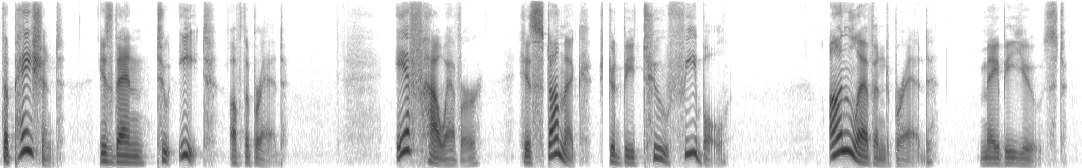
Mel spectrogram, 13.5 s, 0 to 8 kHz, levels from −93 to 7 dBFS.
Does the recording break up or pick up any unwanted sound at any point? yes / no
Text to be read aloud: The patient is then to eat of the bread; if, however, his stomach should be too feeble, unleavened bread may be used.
yes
